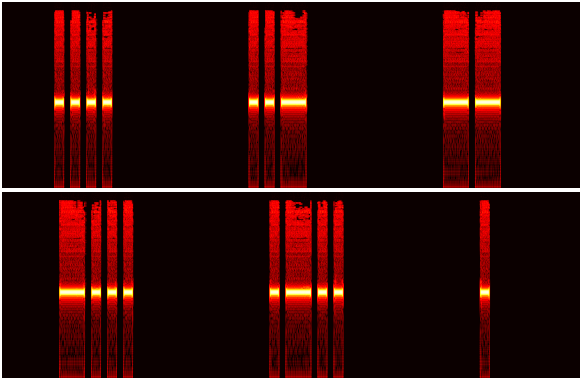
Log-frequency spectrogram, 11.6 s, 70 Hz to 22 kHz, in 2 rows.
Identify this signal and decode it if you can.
Morse code, heard as a keyed tone, about 15 wpm, spaced as for 5 wpm, 1000 Hz. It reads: HUMBLE
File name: qotdfiles / 5wpm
